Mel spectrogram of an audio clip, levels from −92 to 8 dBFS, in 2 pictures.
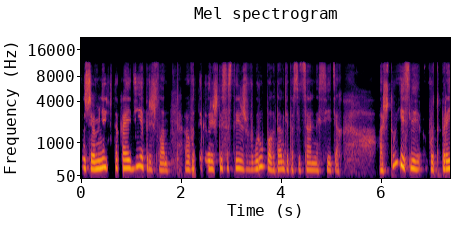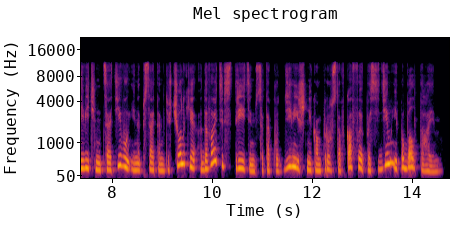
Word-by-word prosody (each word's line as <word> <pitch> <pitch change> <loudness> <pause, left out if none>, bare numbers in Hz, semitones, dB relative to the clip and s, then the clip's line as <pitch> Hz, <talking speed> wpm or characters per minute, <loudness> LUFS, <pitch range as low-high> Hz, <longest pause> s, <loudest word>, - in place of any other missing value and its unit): Слушай, 210 -4 +4
у - - +6
меня 200 +3 +7
ещё 220 - -3
такая 205 -1 +4
идея 240 +6 +2
пришла, 175 -6 -5
м. 155 0 -7 0.3
А 175 - -4
вот 185 +2 -5
ты 220 - -12
говоришь, 190 -3 +1
ты 205 - -3
состоишь 195 -1 -2
в 170 -1 -10
группах, 190 -4 0
да, 175 - 0
где-то 175 -1 -6
в - - -9
социальных 160 -1 -5
сетях. 155 -2 -8 0.7
А 155 - -2
что, 155 - -2
если 200 - +3 0.2
вот 170 -2 -4
проявить 195 +1 +4
инициативу 170 +9 +1
и 175 -2 -5
написать 160 +1 -3
там: 155 -2 -3
"Девчонки, 235 - +2
а 165 - -5
давайте 280 - +2
встретимся 185 - -2
так 145 -1 -8
вот 135 -2 -7
девичником, 185 -9 +2
просто 160 -2 -4
в - - -22
кафе 180 - +1
посидим 175 - +1
и 260 - +1
поболтаем"? 145 - -2
180 Hz, 175 wpm, -21 LUFS, 160-205 Hz, 0.7 s, меня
